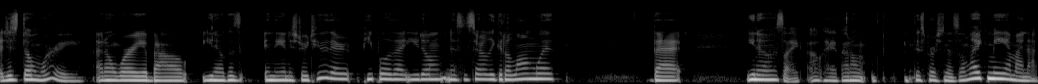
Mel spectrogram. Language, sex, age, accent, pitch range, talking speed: English, female, 20-39, American, 160-200 Hz, 245 wpm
